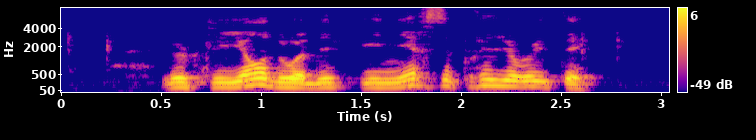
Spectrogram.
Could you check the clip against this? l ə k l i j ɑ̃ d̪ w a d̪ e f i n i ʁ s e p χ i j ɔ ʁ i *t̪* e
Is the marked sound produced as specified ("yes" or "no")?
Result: yes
